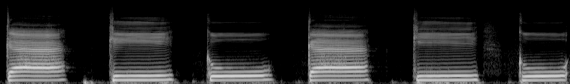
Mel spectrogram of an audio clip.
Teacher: vokal a i u karena dia dalam kondisi sukun gitu jadi dalam kondisi berharakat pun Kaf itu ada ka ki ku ka ki ku ada percikan nafasnya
